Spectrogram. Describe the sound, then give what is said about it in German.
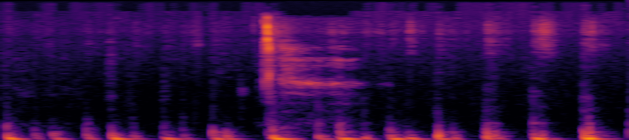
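Fingertips drum quickly and unevenly on the breastbone, imitating raindrops growing heavier, even toward hail, producing a steady stream of soft, dull, low thumps, with one brighter, sharper rustle partway through. No one speaks. “Du hörst es vielleicht auch durchs Mikro, wie es bei mir tockert und der Regen richtig dolle prasselt, vielleicht sogar zu Hagel wird.”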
